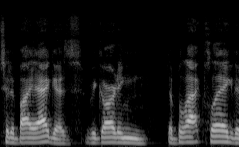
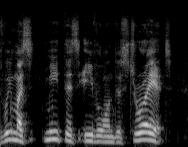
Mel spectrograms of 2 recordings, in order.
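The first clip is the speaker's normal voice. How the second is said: voice rising, pitched higher; 5 semitones higher than usual. Voicing a Templar speaking up against the chief: Templar's voice rising. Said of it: "voice rises up".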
